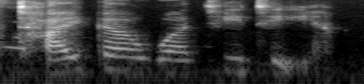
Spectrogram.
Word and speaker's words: Taika Waititi: It's Taika Waititi.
